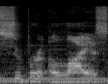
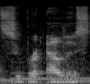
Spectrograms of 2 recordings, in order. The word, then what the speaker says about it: Super Elias: say my name wrong my name is Super Elias TM not super Lis TM Super Elias TM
